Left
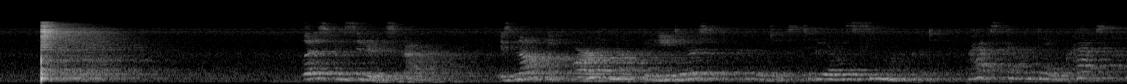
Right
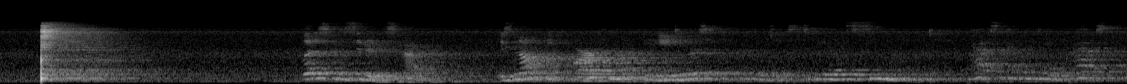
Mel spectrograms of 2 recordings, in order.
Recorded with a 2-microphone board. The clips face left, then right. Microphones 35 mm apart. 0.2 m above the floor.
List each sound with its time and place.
0.4 s a snare drum: 20° right (ahead or behind), 0.7 m
3.0 s a man speaking: 20° right (ahead or behind), 2.5 m
5.8 s a woman speaking: centre (ahead or behind), 2 m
